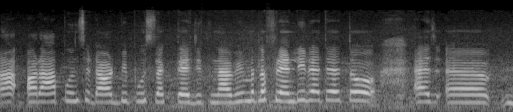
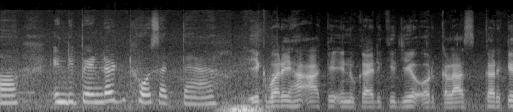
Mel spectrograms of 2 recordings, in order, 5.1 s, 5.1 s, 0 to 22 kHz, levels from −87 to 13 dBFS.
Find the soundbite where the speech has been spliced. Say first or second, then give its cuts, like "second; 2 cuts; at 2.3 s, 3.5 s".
second; 1 cut; at 2.3 s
